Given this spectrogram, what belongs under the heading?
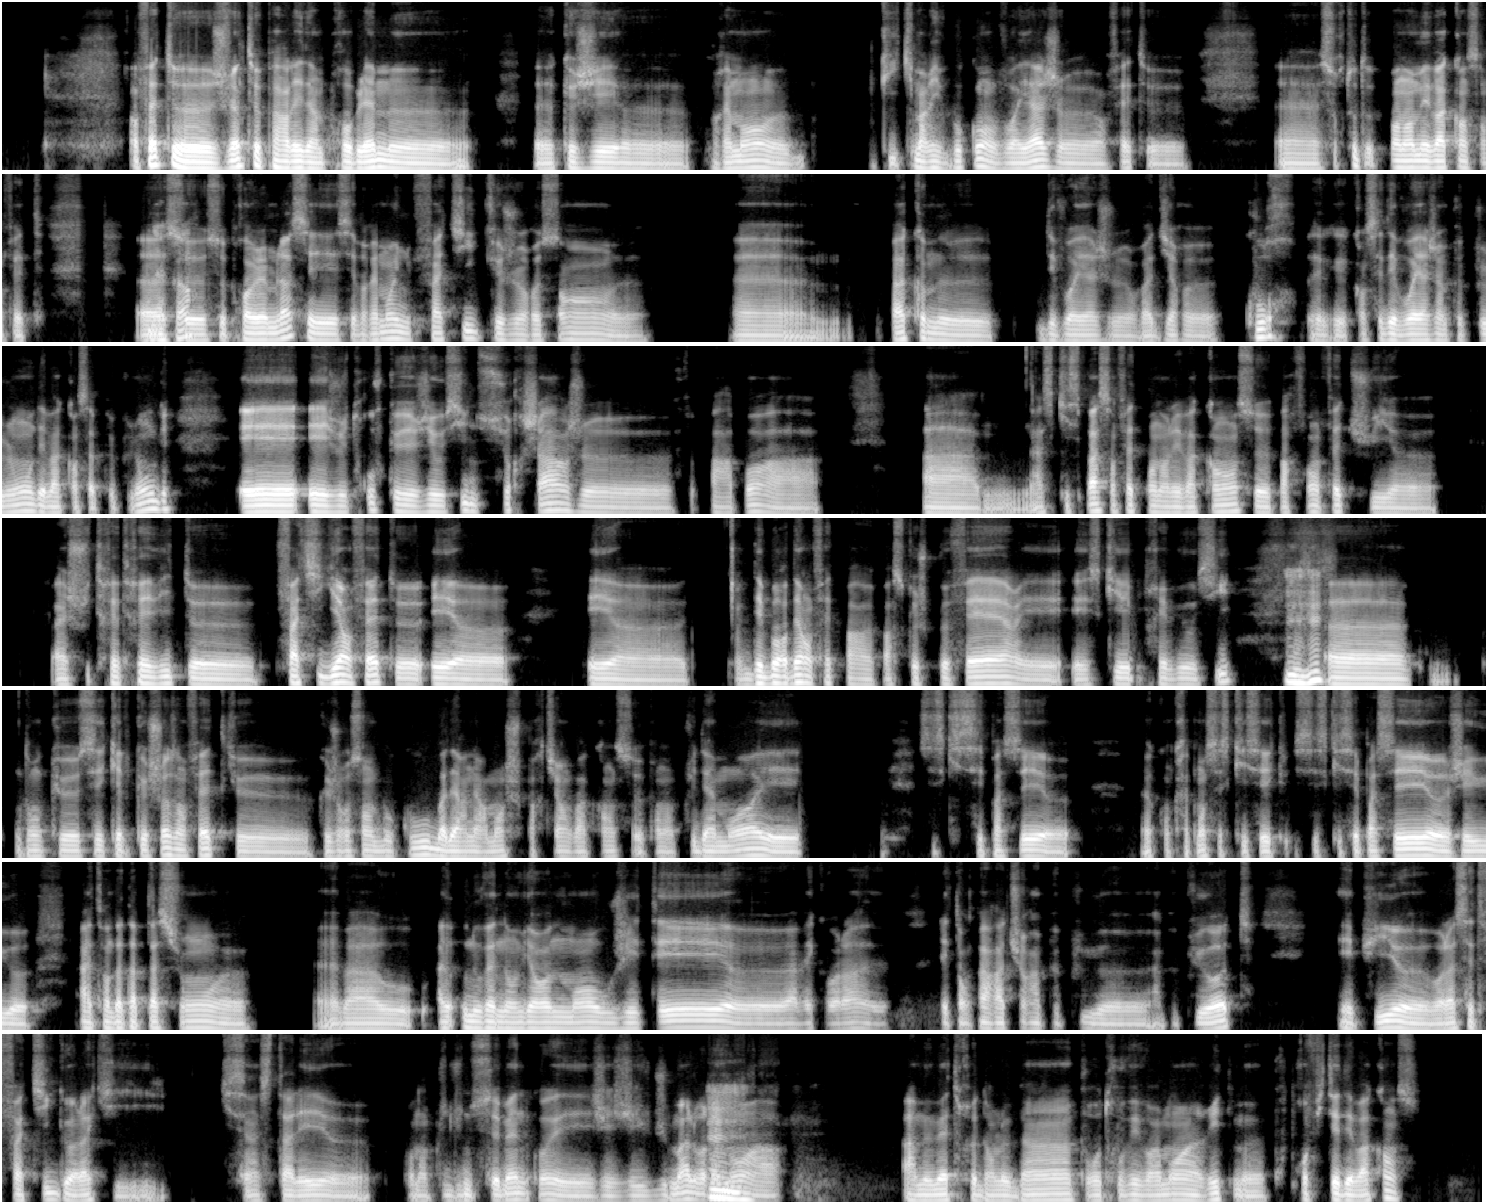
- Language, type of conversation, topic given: French, advice, Comment gérer la fatigue et la surcharge pendant les vacances sans rater les fêtes ?
- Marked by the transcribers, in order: "environnement" said as "nenvionnement"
